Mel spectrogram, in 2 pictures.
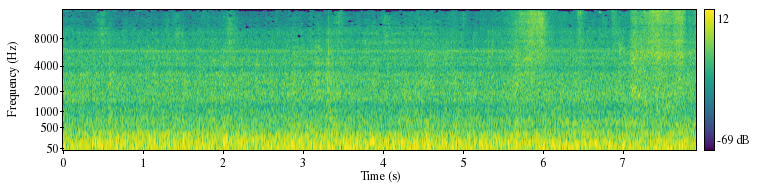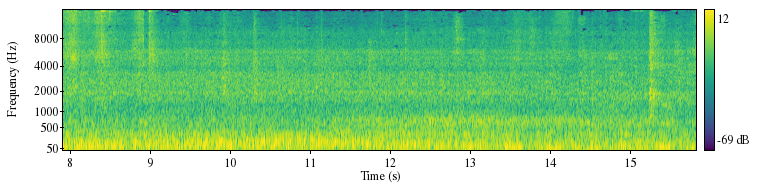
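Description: New York City subway car of a Q train running at speed, heard from inside the car: a steady, loud low rumble of wheels on rails, with a few sharp clicks scattered through it.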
